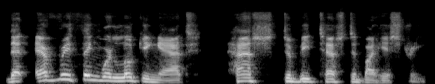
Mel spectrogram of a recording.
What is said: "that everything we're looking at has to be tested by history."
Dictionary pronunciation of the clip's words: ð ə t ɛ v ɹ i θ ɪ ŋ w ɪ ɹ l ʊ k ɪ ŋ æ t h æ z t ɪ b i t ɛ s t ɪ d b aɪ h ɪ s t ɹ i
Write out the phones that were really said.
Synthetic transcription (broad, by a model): ð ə t ɛ v ɹ i θ ɪ ŋ w ɪ ɹ l ʊ k ɪ ŋ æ t h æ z t ɪ b i t ɛ s t ɪ d b aɪ h ɪ s t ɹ i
